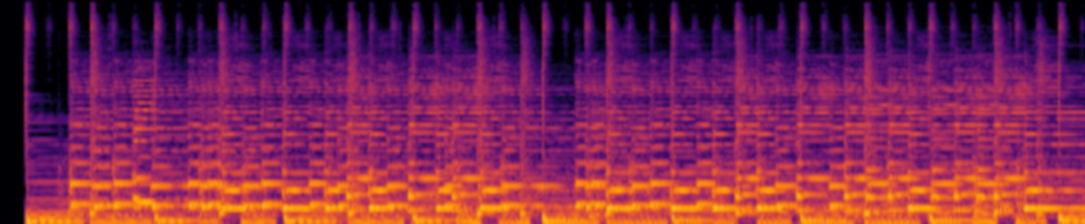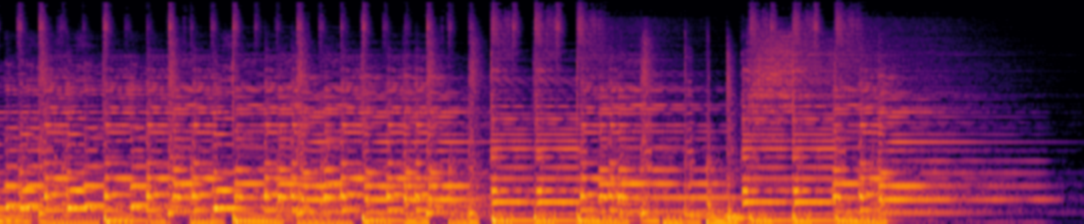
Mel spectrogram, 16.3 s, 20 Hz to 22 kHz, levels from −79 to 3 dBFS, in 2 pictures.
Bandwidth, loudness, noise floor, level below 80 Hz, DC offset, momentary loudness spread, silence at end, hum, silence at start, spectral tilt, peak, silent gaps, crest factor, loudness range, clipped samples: over 20 kHz; -14 LUFS; -37 dBFS; -22 dBFS; under 0.1%; 3 LU; 0.25 s; none; 0.2 s; -6 dB/octave; 0 dBFS; none; 14 dB; 2 LU; under 0.1%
